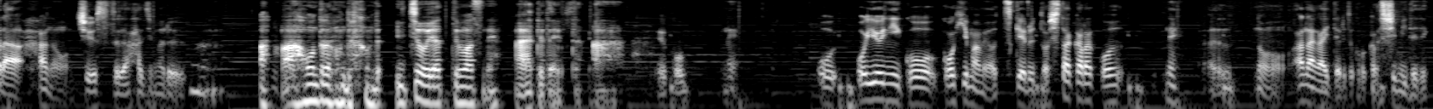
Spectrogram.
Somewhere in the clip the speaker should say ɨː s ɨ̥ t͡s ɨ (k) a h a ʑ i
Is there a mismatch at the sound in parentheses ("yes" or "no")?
yes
